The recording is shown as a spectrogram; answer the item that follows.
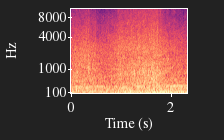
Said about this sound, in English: that sound you hear are the cold, cold waves crashing in the cold water out here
